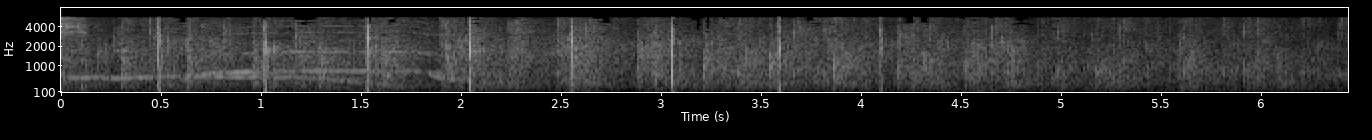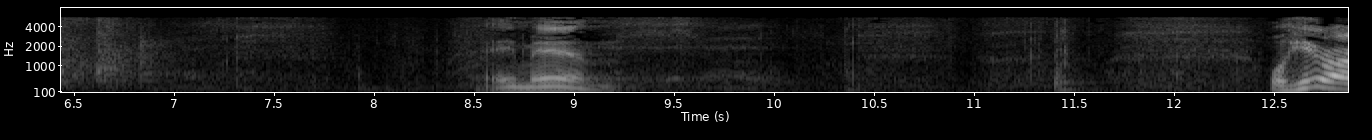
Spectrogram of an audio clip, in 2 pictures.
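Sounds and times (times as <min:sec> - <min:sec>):
crowd cheering: 0:00.0 - 0:06.8
loud steady rhythmic clapping: 0:00.0 - 0:07.0
speech: 0:08.6 - 0:09.3, 0:12.5 - 0:12.8.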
